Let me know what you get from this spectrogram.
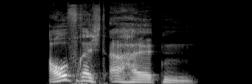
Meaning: to maintain, preserve, uphold, sustain
- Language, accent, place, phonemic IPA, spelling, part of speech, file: German, Germany, Berlin, /ˈaʊ̯fʁɛçtʔɛɐ̯ˌhaltn̩/, aufrechterhalten, verb, De-aufrechterhalten.ogg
